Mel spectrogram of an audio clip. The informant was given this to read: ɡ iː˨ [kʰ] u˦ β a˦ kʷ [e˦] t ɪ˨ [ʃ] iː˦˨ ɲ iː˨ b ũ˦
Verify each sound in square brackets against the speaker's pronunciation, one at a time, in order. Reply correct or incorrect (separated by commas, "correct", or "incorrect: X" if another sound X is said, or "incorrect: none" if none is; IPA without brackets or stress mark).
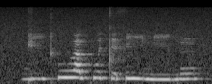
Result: correct, correct, incorrect: s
